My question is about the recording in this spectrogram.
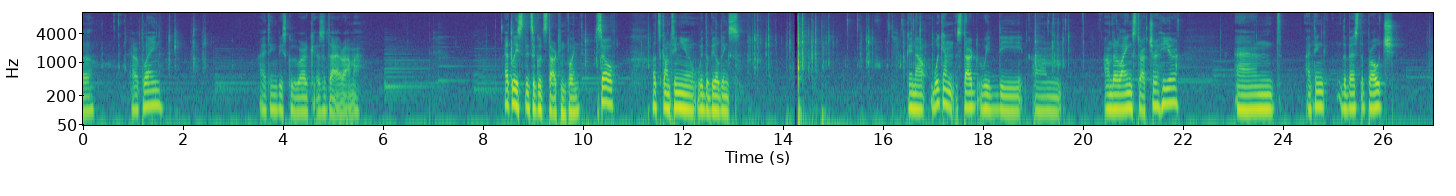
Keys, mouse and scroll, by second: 15.1-19.2 middle drag, 15.7-16.2 scroll up 1, 19.2 click, 19.5-27.0 middle drag.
